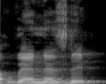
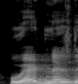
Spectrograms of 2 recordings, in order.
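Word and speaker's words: Wednesday: ये वेड नहीं होता है, वेड नहीं होता, वेनेसडे, क्या होता है, वेनेसडे, यानी डी इसमें प्रोनाउंस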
